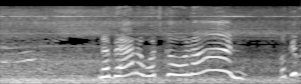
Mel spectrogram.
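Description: A young child talks in a high, excited voice close by.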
